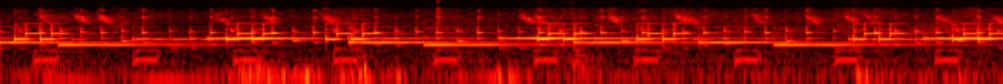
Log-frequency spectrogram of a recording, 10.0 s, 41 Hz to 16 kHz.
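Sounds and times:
electronic chime melody: 0.0 - 10.0.

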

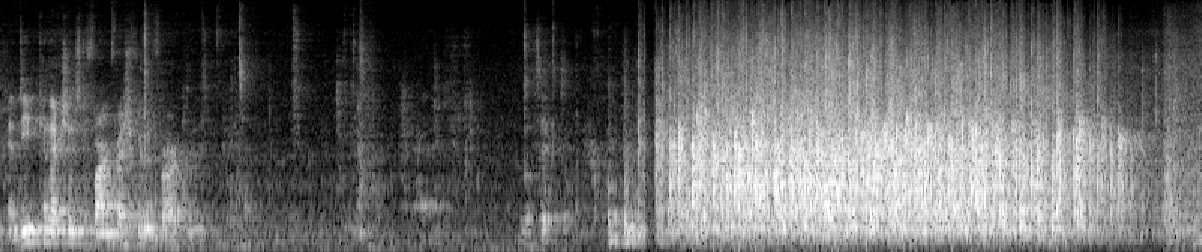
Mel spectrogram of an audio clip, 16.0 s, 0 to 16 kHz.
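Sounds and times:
audience applauding: 8.5 - 15.5.

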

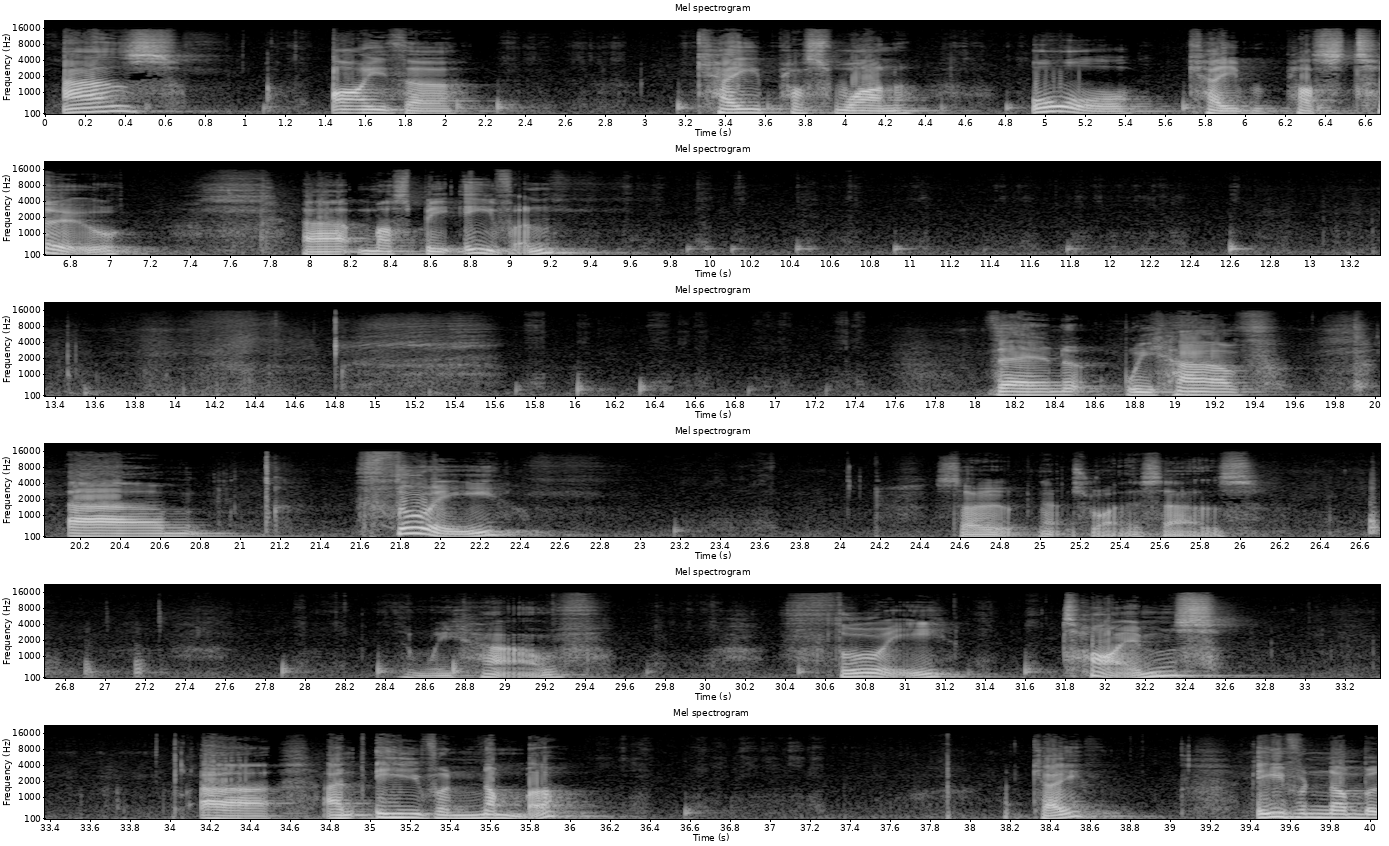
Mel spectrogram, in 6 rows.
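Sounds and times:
marker pen writing on whiteboard: 0.0 - 6.7, 9.0 - 12.8, 15.2 - 17.5, 23.1 - 23.8, 26.4 - 32.6, 35.8 - 37.4.

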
